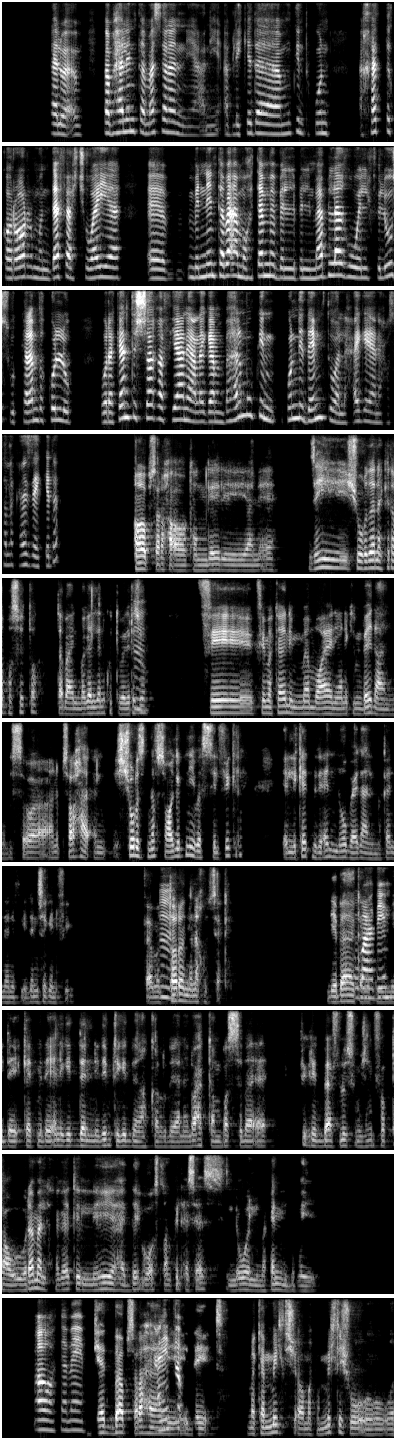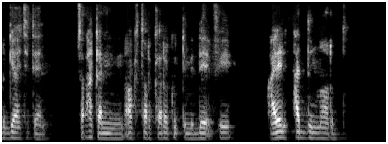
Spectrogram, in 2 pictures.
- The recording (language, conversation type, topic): Arabic, podcast, إزاي تختار بين شغفك وبين مرتب أعلى؟
- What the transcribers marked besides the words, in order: none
